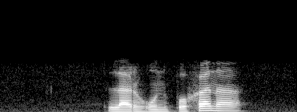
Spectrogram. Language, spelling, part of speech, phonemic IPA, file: Pashto, لرغونپوهنه, noun, /lərˈɣunˈpoˈhəˈna/, Ps-لرغونپوهنه.oga
- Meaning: archaeology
